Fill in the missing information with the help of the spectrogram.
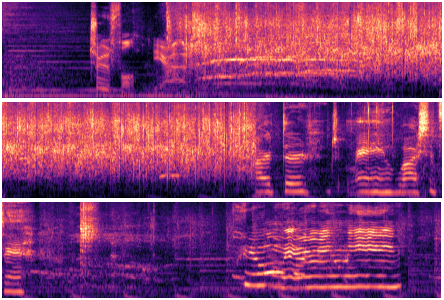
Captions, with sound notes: truthful, Your Honor. (AUDIENCE CHEERING) Arthur Jermaine Washington... (SNIFFLES) (CRYING) Will you marry me?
